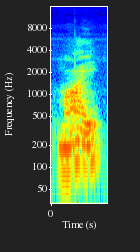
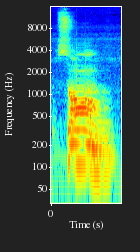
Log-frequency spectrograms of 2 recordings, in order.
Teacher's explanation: and no air can go through the mouth cavity or cavity entire air comes through the nostrils or nasal cavity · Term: nasal consonant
